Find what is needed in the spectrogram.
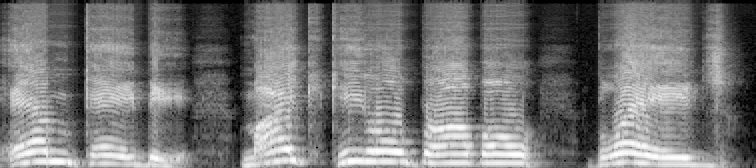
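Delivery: "M K B" letter by letter, slow; slow spelled out. Shown as a demonstration. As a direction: spell it out slowly like a radio call sign. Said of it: "all big letters".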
